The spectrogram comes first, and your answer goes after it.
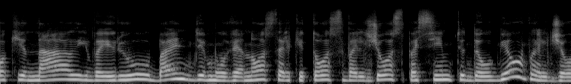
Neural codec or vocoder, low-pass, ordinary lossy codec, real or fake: autoencoder, 48 kHz, 128 numbers a frame, DAC-VAE, trained on Japanese speech; 14.4 kHz; Opus, 64 kbps; fake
